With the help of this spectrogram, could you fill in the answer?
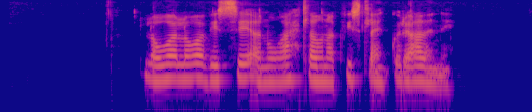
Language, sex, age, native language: Icelandic, female, 50-59, Icelandic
